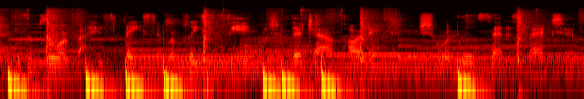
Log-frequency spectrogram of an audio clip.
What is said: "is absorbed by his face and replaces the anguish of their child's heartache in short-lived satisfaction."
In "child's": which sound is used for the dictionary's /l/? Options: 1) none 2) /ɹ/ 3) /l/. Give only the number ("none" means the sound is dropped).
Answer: 3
